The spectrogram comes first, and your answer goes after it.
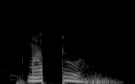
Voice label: "matu", Yawa; unat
